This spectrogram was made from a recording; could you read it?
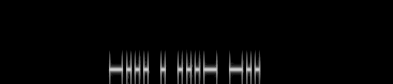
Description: Morse code, heard as a keyed tone, about 28 wpm, 700 Hz. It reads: BEVD
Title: All Cut Numbers - 4-Digit 28wpm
